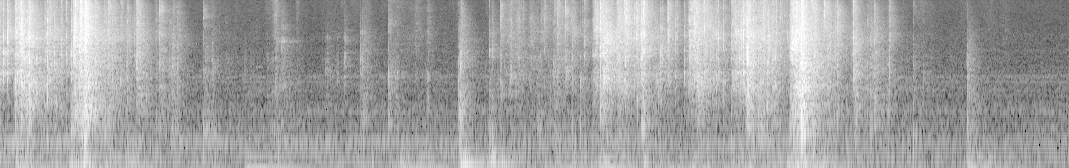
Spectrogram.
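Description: Foil trading-card pack wrapper crinkling and tearing as it is opened by hand, in two spells of rustling: one in the first second and another from about six to eight seconds in.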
